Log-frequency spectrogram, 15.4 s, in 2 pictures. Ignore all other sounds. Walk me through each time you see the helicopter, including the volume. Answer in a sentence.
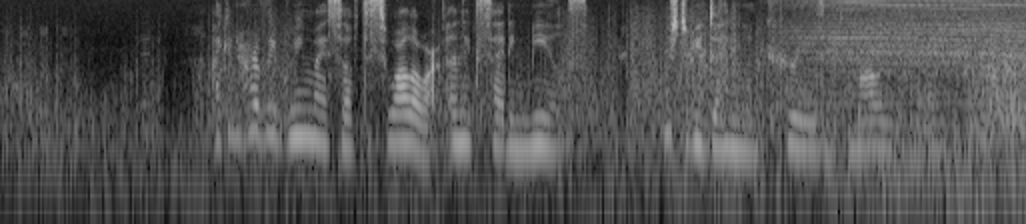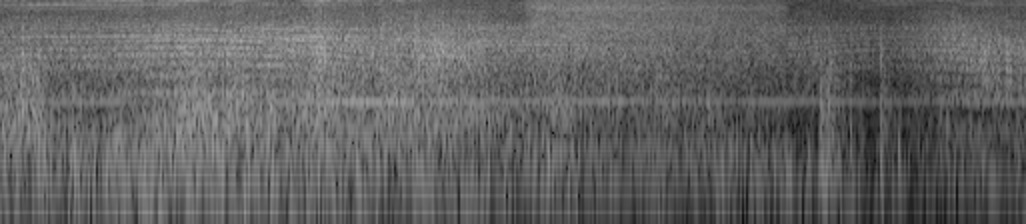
The helicopter can be heard from 5.7 to 15.3 s, getting louder then quieter.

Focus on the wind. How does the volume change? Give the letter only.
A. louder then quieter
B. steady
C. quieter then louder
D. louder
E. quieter
A.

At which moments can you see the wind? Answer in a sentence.
The wind can be heard from 0.0 to 15.3 s.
